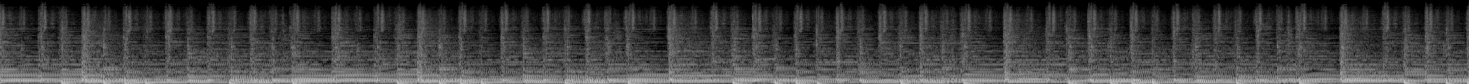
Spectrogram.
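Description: No technical faults are audible anywhere in the audio.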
